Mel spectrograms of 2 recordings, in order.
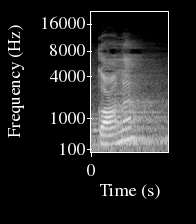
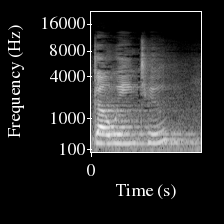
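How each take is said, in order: First: The two words blend into one reduced form. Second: The two words are said fully and separately. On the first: It is casual slang. "or gonna" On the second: It is the full standard form.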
